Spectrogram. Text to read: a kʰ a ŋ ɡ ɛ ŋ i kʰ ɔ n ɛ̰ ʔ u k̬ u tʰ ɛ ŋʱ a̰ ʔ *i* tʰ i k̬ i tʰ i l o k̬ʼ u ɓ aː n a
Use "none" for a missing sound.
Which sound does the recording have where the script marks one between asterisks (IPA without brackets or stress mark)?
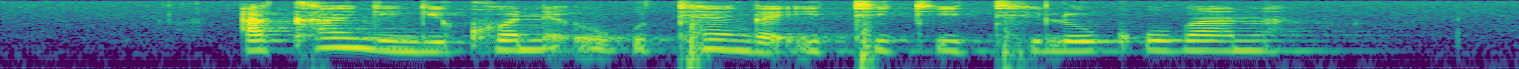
i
